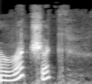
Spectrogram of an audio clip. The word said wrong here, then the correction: Rychik: Did I say it right, Bechdel? – We'll hear. – Yes, I think it's Rychik. – Rychik. Something like that.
